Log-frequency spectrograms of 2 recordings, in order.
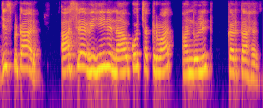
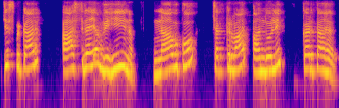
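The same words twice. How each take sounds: First: The line is read at a normal, quicker pace. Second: The line is read slowly and deliberately.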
